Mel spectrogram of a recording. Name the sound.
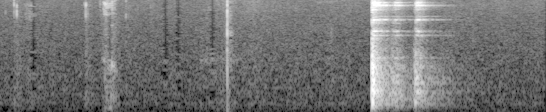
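tea glass clinking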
